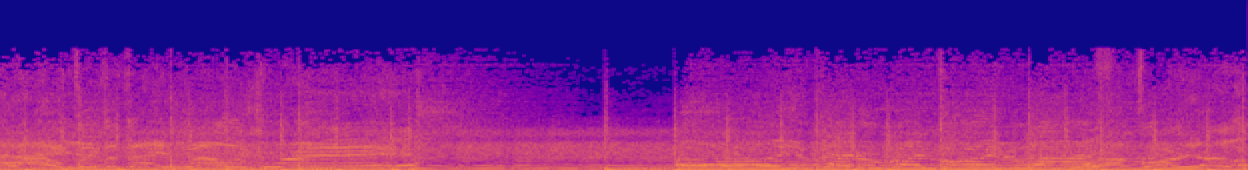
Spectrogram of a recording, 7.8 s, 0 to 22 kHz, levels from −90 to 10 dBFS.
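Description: At 3.61 s there is a skip ahead: playback jumps forward with no gap, and roughly a second of audio is missing. The stretch was dropped while later audio was already queued, either in transit or by a jitter buffer discarding a backlog, and nothing was inserted to cover the loss. The sound before and after the jump is butted together almost directly, so the material changes abruptly mid-flow, and the clip's timing runs about one second ahead from that point.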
